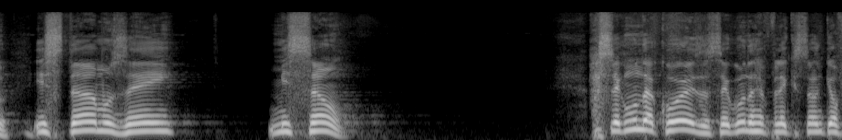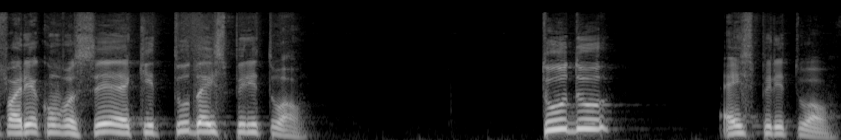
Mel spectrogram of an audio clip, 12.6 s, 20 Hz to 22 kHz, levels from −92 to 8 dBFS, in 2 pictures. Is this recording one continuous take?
yes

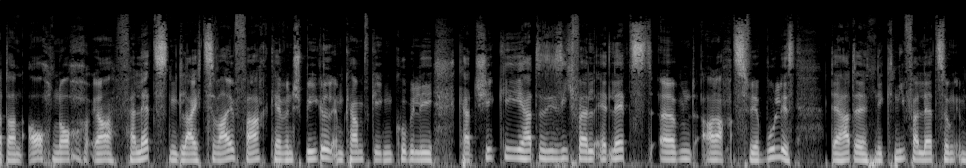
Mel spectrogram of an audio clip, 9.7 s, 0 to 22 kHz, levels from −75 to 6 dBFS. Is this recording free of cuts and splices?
no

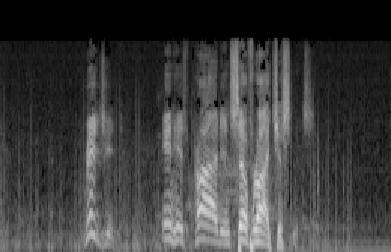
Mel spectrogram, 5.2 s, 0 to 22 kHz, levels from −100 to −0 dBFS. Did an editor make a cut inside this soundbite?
no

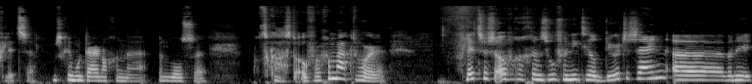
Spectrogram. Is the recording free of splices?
yes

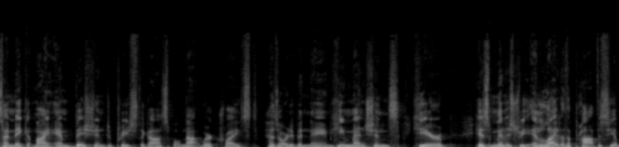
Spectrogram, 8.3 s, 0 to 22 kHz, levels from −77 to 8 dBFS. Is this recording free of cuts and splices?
no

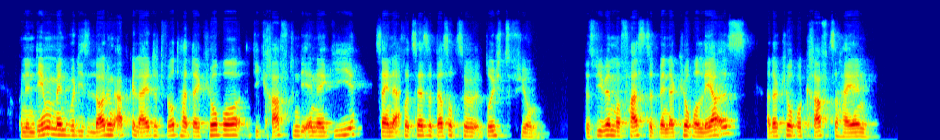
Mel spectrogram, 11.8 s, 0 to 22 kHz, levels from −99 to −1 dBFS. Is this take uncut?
no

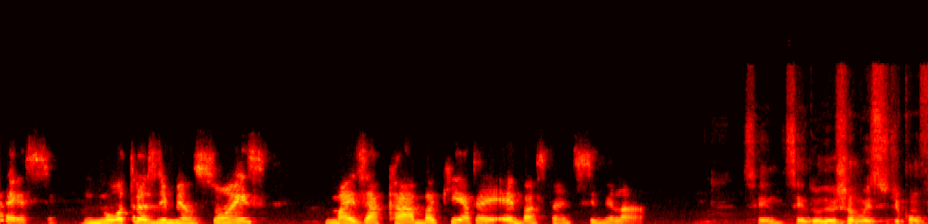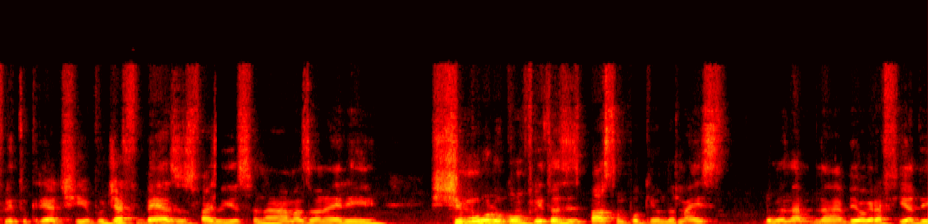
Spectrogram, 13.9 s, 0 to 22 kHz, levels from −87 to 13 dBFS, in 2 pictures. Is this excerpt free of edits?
no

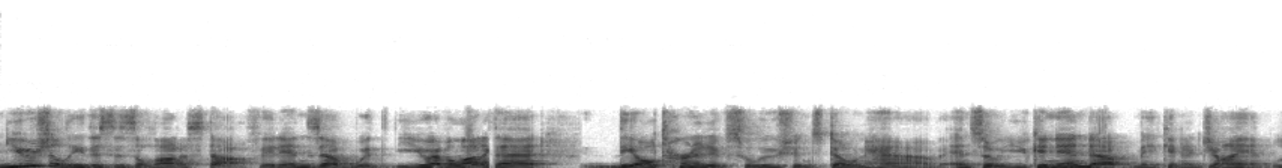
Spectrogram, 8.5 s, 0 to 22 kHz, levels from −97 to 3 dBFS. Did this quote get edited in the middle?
yes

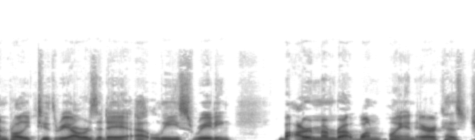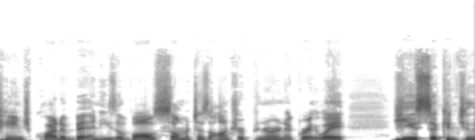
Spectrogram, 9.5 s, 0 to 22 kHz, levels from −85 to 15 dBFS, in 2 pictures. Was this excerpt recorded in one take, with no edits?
yes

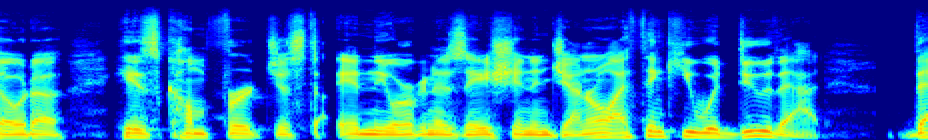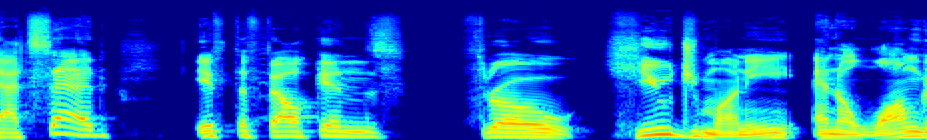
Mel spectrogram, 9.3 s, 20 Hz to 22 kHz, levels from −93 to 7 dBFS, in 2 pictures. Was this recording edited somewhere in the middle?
no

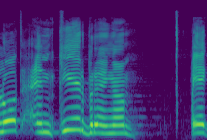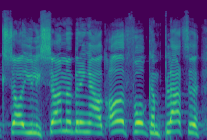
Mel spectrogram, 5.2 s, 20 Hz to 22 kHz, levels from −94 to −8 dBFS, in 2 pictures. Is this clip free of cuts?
yes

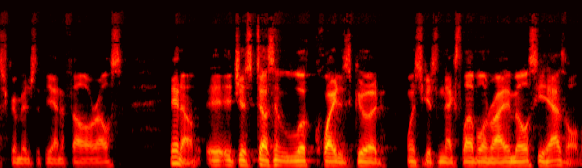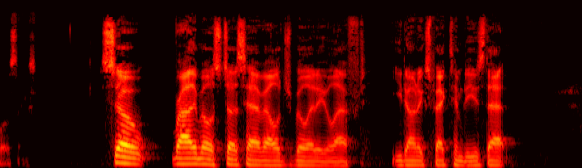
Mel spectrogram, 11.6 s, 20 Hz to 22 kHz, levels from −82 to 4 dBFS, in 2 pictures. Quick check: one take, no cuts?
yes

